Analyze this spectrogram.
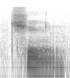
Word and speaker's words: tune: So, it's a t, but we say ch. Tune.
